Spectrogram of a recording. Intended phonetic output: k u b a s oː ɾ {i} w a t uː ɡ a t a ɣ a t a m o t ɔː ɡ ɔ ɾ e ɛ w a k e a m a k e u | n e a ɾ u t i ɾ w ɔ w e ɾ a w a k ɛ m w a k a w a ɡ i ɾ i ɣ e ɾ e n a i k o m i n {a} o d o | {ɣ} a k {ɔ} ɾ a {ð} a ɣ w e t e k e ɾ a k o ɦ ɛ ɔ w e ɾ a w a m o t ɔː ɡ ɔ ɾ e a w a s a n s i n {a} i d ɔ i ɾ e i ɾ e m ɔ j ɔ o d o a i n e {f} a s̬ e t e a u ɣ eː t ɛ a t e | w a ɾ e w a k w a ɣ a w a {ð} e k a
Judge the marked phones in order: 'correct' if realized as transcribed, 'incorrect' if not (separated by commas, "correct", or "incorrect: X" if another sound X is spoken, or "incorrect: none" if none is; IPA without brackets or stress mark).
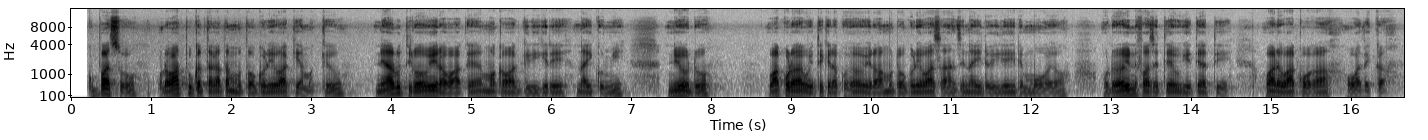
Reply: incorrect: a, incorrect: e, incorrect: w, incorrect: o, incorrect: ɣ, correct, correct, correct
